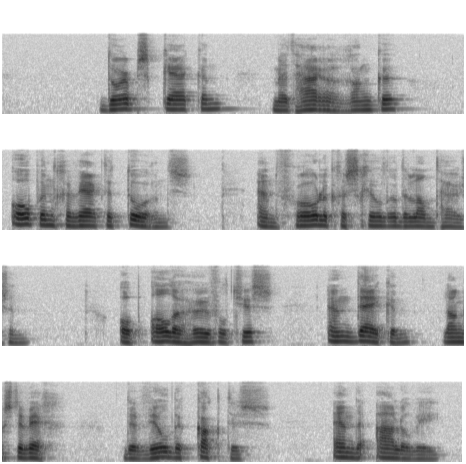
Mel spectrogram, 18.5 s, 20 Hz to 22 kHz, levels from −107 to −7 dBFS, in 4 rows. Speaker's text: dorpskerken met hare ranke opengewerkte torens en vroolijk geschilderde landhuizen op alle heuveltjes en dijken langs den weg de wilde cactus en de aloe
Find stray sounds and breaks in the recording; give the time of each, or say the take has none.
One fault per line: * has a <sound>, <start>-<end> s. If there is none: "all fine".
all fine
